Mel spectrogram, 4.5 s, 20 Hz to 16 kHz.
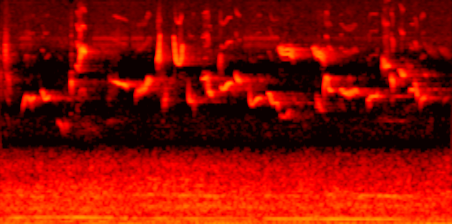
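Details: A male blackcap in a Weener garden, East Frisia, northwest Germany, in May 2022, delivers a lively warbling phrase of quick twittering notes. It rises into clear, fluting whistles over a faint low drone.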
